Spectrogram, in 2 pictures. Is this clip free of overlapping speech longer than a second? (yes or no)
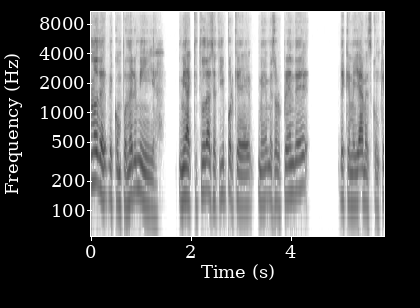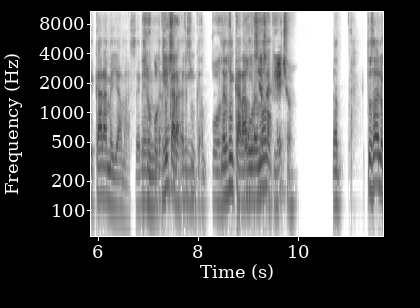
no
